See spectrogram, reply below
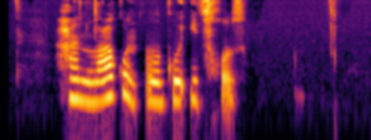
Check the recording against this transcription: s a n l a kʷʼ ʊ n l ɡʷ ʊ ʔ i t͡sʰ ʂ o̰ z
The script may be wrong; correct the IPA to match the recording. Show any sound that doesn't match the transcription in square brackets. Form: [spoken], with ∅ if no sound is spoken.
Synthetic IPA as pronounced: [ħ] a n l a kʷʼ ʊ n l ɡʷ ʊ ʔ i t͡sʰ [χ] o̰ z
